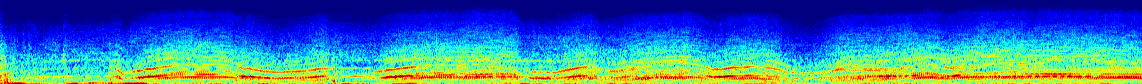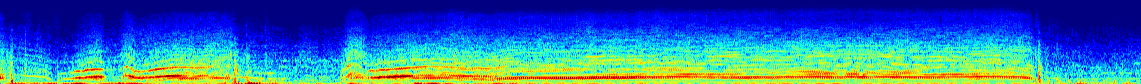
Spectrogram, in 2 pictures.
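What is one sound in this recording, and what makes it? A car engine revs up and down hard as the car drifts.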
